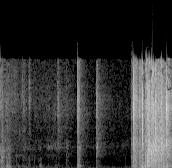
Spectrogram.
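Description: A deck of tarot cards being shuffled by hand: a few faint clicks, then a quick, loud flutter of cards near the end.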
